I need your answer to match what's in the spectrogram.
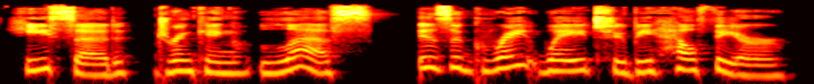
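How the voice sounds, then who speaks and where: A woman narrates a scripted news report for learners slowly and deliberately, in short phrases with pauses, like a dictation. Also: mid-range voice, animated. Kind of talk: slow scripted learning-English news reading.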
